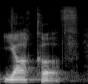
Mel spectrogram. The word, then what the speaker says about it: Yaakov: We call it in the English culture James, but it's actually his name is Jacob, in Hebrew, Yaakov.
